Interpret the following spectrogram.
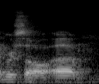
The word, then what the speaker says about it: Ebersol: So can you tell me, is there some sort of historical basis to Doc Ebersol? Am I pronouncing that right? Yeah, Ebersol. Good.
